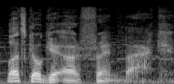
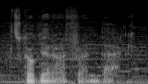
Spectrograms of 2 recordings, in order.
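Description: First: It is said with swaggering pirate bravado. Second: It is said plainly, without pirate swagger.

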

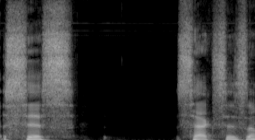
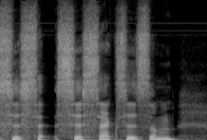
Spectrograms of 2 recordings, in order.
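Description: First: The word is said slowly and deliberately. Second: The word is said at a normal, quick pace.

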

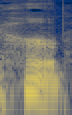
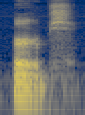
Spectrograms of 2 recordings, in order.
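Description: First: The word starts with an h sound. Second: The word starts without an h sound. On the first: It refers to a person's name. "he's your friend Herb" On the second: It refers to a cooking ingredient. "you don't pronounce the H when you're referencing an ingredient in a dish"

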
